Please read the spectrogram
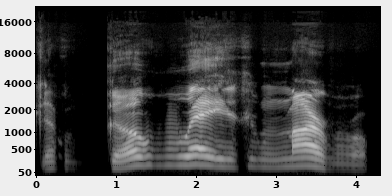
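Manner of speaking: slow, high, struggling raspy voice; raspy creature voice. Acted. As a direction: rasp the words out like something half-human. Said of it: "you hear a rather raspy voice that can't quite seem to form words well".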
